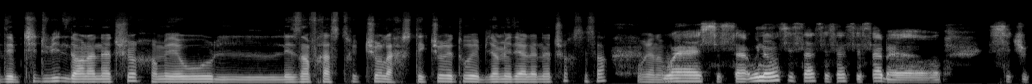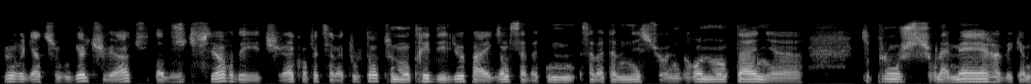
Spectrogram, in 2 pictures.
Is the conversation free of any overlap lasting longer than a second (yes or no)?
yes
